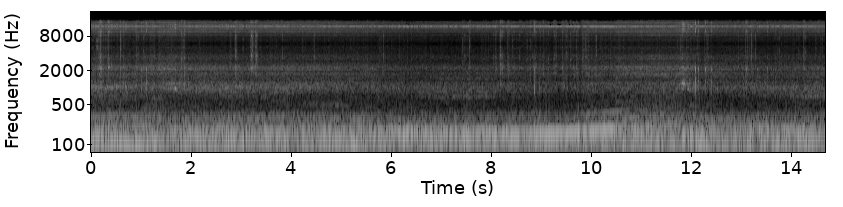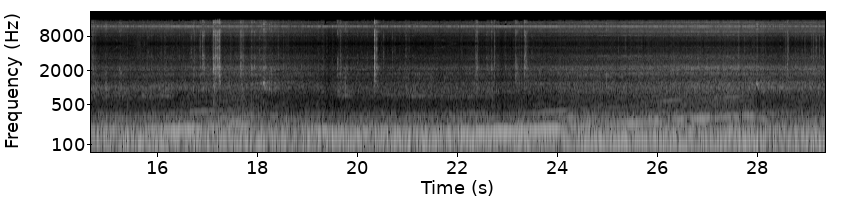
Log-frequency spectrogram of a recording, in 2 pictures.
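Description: Nissan Skyline R33 GTS-t's turbocharged RB25DET straight-six under hard acceleration, heard from inside the cabin: the engine note rises with revs several times and drops back at each gear change, over constant road and wind noise.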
